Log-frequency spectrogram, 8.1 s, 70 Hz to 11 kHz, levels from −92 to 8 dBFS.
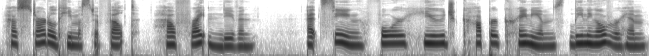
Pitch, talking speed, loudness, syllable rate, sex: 200 Hz, 135 wpm, -18 LUFS, 3.7 syllables/s, female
